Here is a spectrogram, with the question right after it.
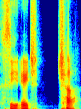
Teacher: The sound ch is actually a combination of two sounds t and sha.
